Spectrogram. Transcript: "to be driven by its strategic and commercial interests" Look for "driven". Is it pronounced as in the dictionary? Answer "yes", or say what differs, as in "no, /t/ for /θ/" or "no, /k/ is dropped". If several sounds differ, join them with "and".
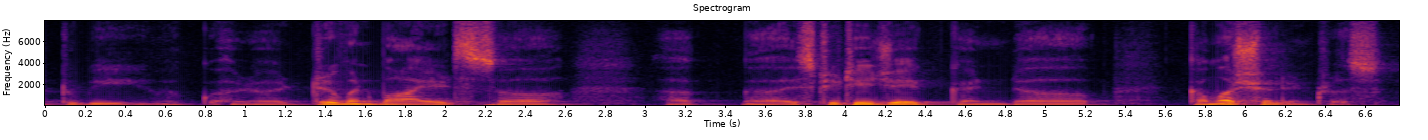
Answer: yes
